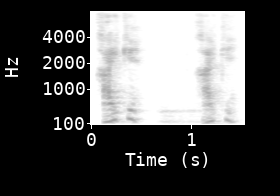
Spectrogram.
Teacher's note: There is a tiny J, kind of like Danish J, kind of sound after the A, before the double K. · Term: little bit of a J sound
